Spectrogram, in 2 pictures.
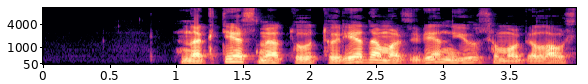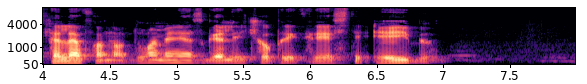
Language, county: Lithuanian, Vilnius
